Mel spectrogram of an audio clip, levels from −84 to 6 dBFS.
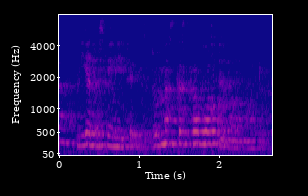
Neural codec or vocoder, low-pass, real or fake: codec, 16 kHz, 4 kbps, FreqCodec, larger model; 7.2 kHz; fake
